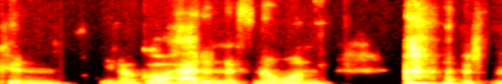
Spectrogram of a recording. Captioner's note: laughs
